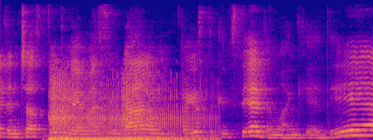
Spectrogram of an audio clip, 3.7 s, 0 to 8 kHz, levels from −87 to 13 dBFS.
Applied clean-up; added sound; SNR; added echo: none; Engine; -4 dB; reverberation time 0.4 s.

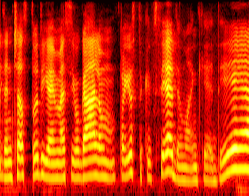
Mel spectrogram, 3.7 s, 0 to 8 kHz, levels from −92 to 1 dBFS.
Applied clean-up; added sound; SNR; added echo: none; none; none; none.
